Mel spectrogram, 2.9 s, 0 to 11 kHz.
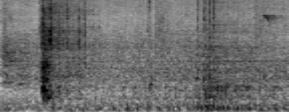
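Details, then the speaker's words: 2022 TVS Dazz carburetor scooter, electric start: one sharp mechanical "ceklak" clack as the starter engages, then a short cranking churn. Old-style, early-2000s-type starter like the old carbureted Honda BeAT; loud but normal. "Kayak apa coba? Kayak Honda Beat Karbu ya, yang zaman dulu ya, yang suara starternya masih ya ceklak gitu."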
